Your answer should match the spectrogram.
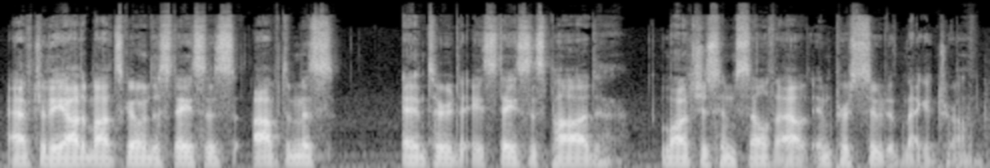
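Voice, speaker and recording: A man with a dry, deadpan manner, casually reading fan fiction aloud as a co-host. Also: lowish voice, fairly quick, dry recording. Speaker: co-host and reader.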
